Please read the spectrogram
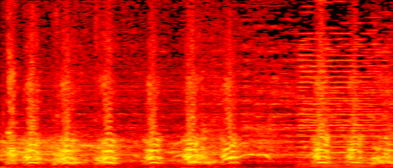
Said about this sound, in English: There was a terrible baying outside and nine enormous dogs wearing brass studded collars came bounding into the barn.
